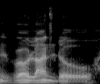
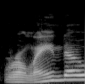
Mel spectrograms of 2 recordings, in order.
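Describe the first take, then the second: First: "Rolando" with an open "ah" in the middle; Spanish-style pronunciation. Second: "Rolando" with a flat English "a" in the middle; English-style pronunciation. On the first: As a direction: say "Rolando" as ro-LAHN-do, lower and questioning. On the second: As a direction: say "Rolando" as ro-LAN-do, LAN as in land. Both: Shown as a demonstration. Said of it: "or is it".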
